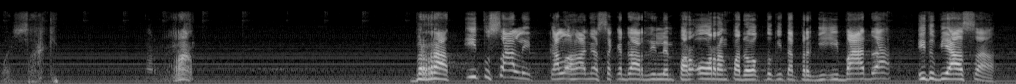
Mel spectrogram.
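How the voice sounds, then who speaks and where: A man's voice: very high voice, sharp tone, a little hiss or hum, low-quality recording. A man, preaching a sermon in a church and putting emphatic rhetorical questions to the congregation. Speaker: pastor.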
